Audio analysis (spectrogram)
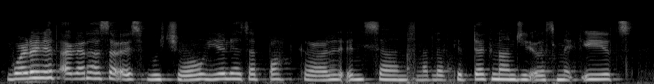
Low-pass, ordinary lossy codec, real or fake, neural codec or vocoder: none; none; fake; codec, 16 kHz, 1 kbps, X-Codec, HuBERT features, trained on balanced general audio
